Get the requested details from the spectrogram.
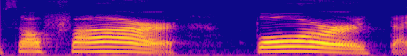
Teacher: esse R mais retroflexo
